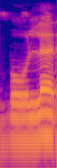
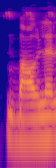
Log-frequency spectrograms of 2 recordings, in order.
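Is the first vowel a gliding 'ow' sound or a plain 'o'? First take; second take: plain o; gliding ow. First: The first vowel is a plain, steady 'o' sound. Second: The first vowel glides like 'ow' in 'cow'. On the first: The speaker calls it right. "ये बॉलर है" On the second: The speaker calls it wrong. "बाउलर नहीं है"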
